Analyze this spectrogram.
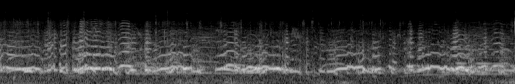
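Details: Tundra swans at Gotenda floodwater pond, Azumino, Nagano, Japan, in February 2013, flying out to rice fields to feed; mellow, wavering honks from several birds in close succession, each a soft hooting note, in a clean background.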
